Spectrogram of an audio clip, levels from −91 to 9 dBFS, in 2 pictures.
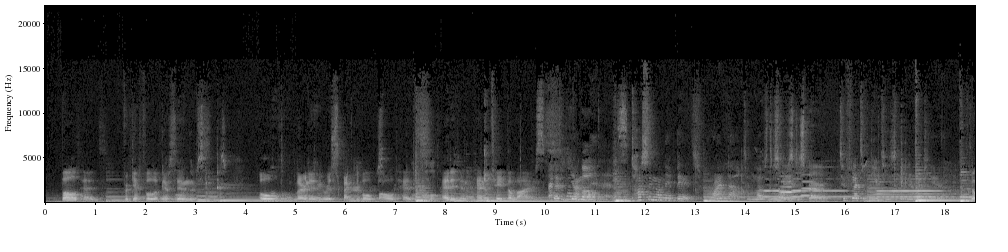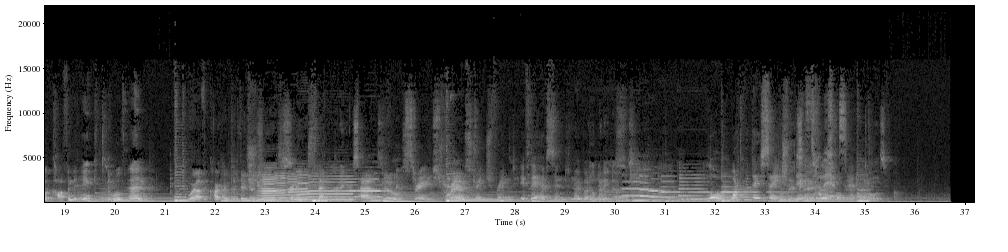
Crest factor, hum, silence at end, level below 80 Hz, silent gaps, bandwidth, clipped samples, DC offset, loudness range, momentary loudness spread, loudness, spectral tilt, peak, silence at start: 20 dB; none; 0.5 s; -38 dBFS; none; 15 kHz; under 0.1%; under 0.1%; 7 LU; 12 LU; -21 LUFS; -7 dB/octave; 0 dBFS; 0 s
